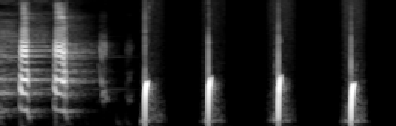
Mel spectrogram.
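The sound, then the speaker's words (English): A mouth imitates a bubble pop with four short, crisp popping clicks at an even spacing, after a brief voice at the start. “That's someone's mouth going... That's it, yeah.”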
